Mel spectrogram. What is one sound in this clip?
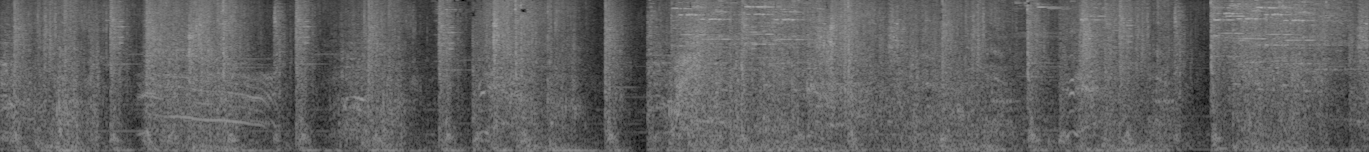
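Game characters clash with bursts of spell and weapon effects.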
